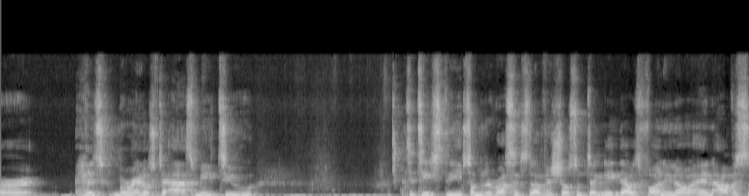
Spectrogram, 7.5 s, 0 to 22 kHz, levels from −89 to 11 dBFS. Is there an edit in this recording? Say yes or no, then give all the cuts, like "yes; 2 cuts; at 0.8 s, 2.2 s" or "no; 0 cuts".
yes; 2 cuts; at 1.6 s, 4.6 s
